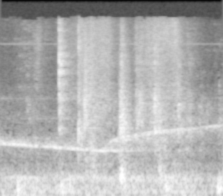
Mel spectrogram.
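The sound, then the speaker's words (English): An ambulance siren drones faintly as it passes outside near the Queen's Medical Centre, a large hospital, a thin sustained wail that slowly shifts in pitch, with soft rustling and shuffling noises and no one speaking. “Yeah, so if you'll probably hear ambulances quite often through here.”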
